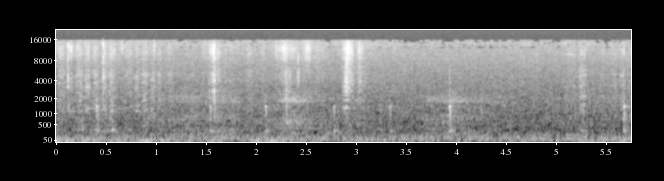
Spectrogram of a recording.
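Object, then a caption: Graphite pencil on a sheet of drawing paper. A metal mechanical pencil tip scratches and shades in short strokes across a flat white sheet of drawing paper, held by the left hand on a table, while sketching a face. Faint dry scratches and soft ticks sit over a steady low hum, with occasional brief bright streaks of graphite on paper, all at a very quiet level.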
